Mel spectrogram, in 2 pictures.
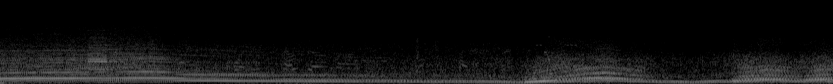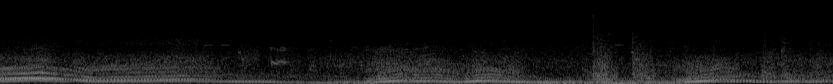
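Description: Street race cars in a video game, engines revving and whining through repeated rising and falling sweeps, a steady loud drone of several cars over about seventeen seconds.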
